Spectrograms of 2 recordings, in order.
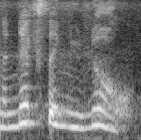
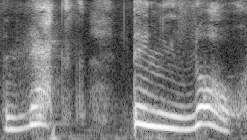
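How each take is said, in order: First: Said in the usual way. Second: "the next thing you know" stretched out slowly; slow, drawn-out repeat. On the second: Real, not acted. Gamer retelling his sudden death, slow and drawn-out.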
